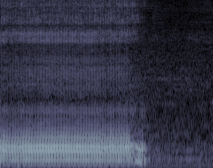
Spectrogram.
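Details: Dog sleeping on the owner's lap: one sustained, buzzing, low snore lasting about a second, then quiet; snoring.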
